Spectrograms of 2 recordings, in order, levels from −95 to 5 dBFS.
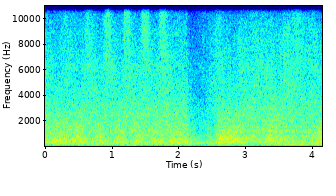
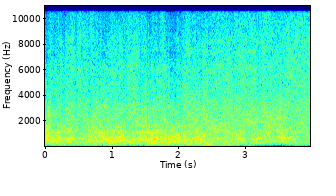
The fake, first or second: second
